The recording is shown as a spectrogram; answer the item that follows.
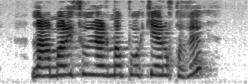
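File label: "Laɛmeṛ i turarem apukiṛ uqbel?", Kabyle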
